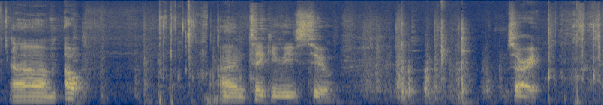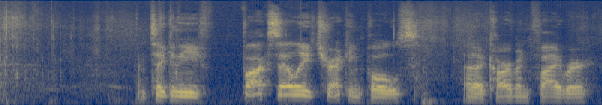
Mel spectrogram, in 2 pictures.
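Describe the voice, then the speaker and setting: A man giving a casual, unscripted walkthrough in a halting, informal way, as if thinking aloud, indoors on a handheld camera. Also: medium pitch, pushed and bright. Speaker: hiker presenting his gear. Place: indoors in a room at home. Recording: background hiss, handling clicks and crinkling.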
